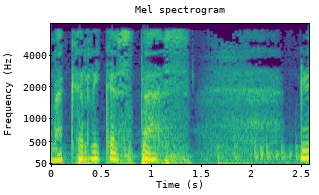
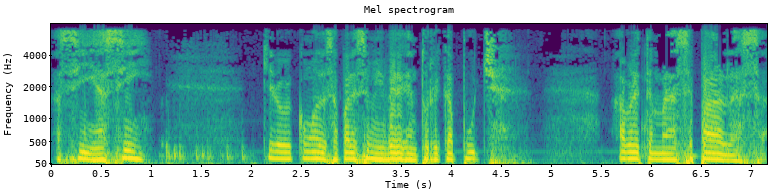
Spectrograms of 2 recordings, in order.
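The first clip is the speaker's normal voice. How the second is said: seductive dirty talk; 3 semitones lower than usual. Acted. Late-night radio host to Ruth, sultry and low. Erotic message to listener.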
